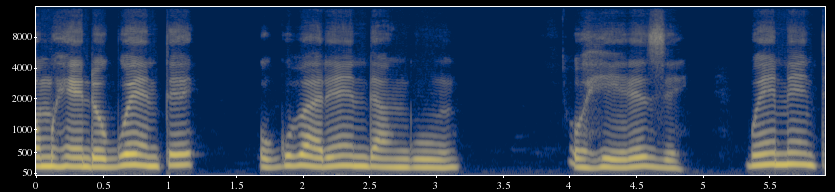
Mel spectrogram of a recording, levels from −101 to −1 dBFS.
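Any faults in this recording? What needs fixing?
No faults; nothing to fix.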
